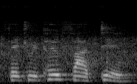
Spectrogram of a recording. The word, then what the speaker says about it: Federico Faggin: this one federo fagin Federico fagin Italian pronunciation fedo fagin Venetian fad born the 1st of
